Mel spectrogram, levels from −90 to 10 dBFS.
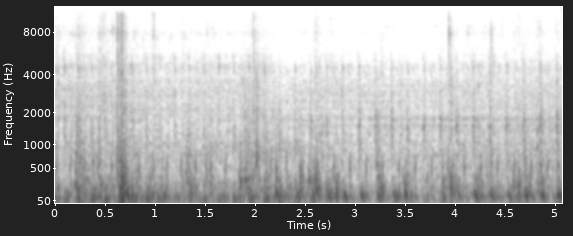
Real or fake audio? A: real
